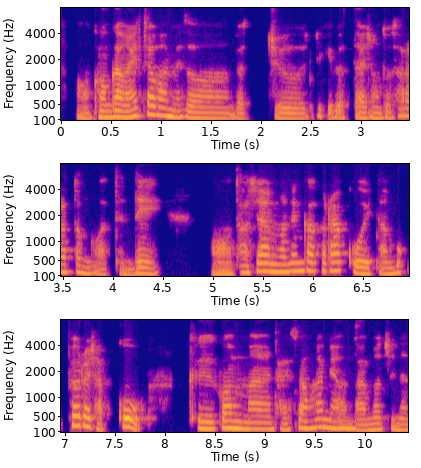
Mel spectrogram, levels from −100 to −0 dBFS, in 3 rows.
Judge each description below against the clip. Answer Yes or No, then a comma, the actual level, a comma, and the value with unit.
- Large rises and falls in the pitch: No, average, 4.4 semitones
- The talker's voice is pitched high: No, medium, 175 Hz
